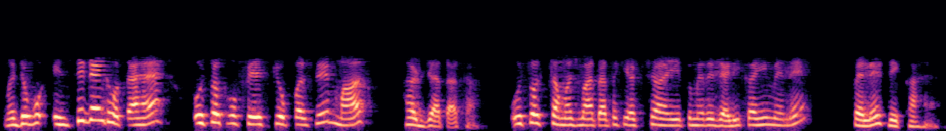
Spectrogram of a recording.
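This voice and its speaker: A woman's voice: mid-range voice, moderate pace. A woman speaking earnestly as a spiritual speaker, recounting a personal testimony and mixing English words into Hindi. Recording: tinny phone-like audio.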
